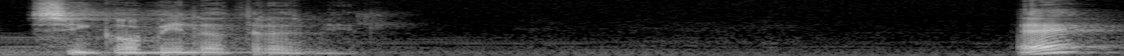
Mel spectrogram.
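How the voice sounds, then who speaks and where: Bright-voiced pastor preaching emphatically. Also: male voice, lowish voice, big pitch swings, slow pace, soft background music. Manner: emphatic preaching, rhetorical questions to the congregation; swings between loud declarations and hushed asides. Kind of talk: sermon. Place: church sanctuary.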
